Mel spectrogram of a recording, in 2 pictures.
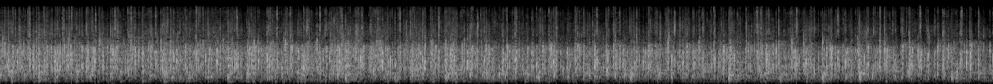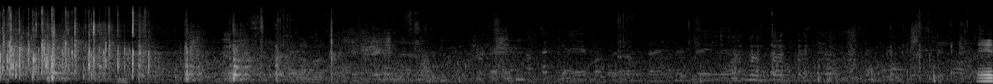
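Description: Audience applause at the closing ceremony of the Sardinia Open 2017 tennis tournament in Alghero, a long dense burst of crowd clapping that drops abruptly after about eleven seconds, leaving scattered claps and murmurs.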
